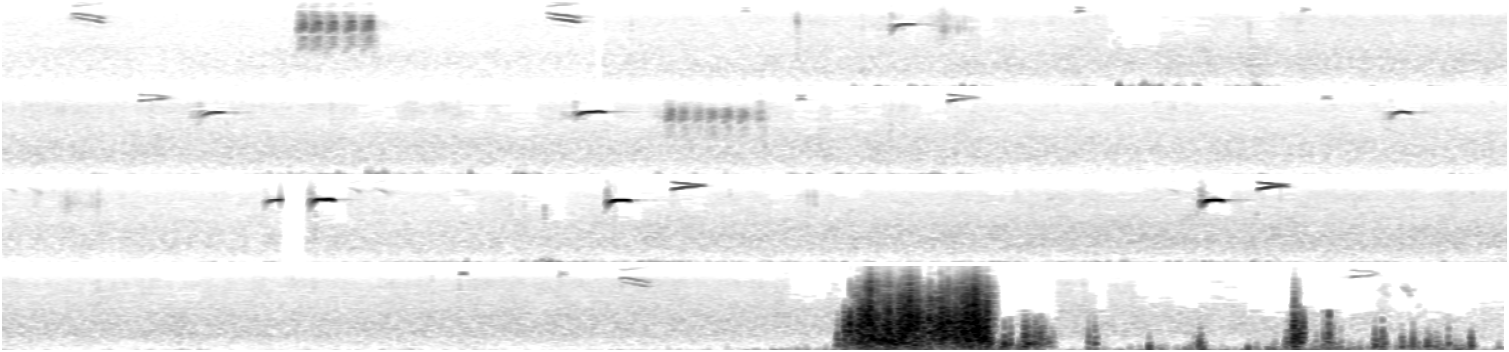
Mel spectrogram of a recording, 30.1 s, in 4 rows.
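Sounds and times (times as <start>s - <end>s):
short thin bird chirps: 1.5s - 1.9s, 10.4s - 11.4s, 16.6s - 16.8s, 21.0s - 21.5s
wind rumble on microphone: 3.6s - 30.0s.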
